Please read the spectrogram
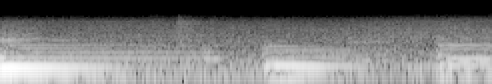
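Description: Acoustic guitar plucked twice, about a second and a half apart, on an F chord: a low note rings out and fades each time.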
